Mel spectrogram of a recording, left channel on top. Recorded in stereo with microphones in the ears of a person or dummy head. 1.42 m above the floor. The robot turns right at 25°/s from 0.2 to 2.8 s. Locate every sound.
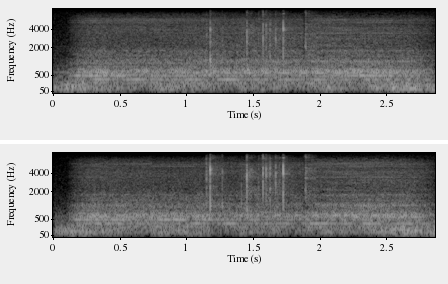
1.1 s crushing: 35° right (ahead or behind); by 2.0 s 15° right (ahead or behind)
